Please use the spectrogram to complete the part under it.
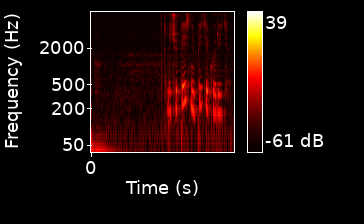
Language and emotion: Russian, neutral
